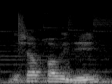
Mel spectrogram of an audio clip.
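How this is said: The voice rises at the end. It asks whether the listener slept last night. "آخرش سوالی میگیم با لحن"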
